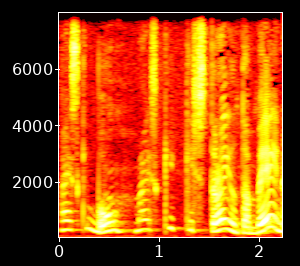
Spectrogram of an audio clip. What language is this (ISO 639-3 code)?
por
